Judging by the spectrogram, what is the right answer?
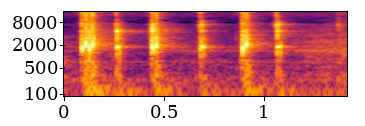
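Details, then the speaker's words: BMW N55 3.0 inline-six VANOS/VVT solenoid bench-tested with 12 V (engine misfiring, running rich, stalling): six crisp clean clicks in about a second, no buzz or chatter; both solenoids pass, on spec, not replaced. "All right, so the voltage test on this one passed. All right, so there's two solenoid here, the VANOS or VVT solenoid. They pass. It's good."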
